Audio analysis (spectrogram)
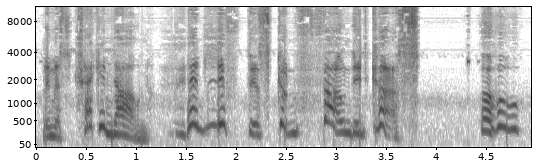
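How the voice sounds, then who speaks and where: Casting: pompous old cursed king for a game; husky, slow, hugely animated, indignant and theatrical. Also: high voice, exaggerated voice. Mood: lamenting. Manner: theatrical, old-fashioned exclamatory speech. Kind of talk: video game character acting.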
